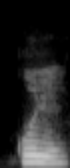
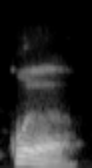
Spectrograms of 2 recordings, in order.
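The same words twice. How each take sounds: First: The final sound is cut short. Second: The final sound is held long. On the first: The speaker calls it wrong. "bukan kul kul" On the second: The speaker calls it right. "tapi kul, harus ditarik"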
